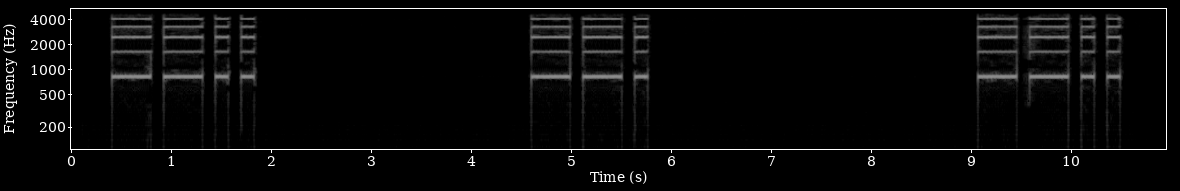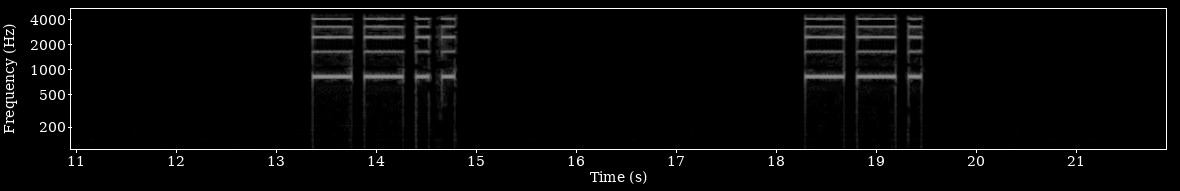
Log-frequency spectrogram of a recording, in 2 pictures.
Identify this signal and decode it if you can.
Morse code, heard as a keyed tone, about 9 wpm, 830 Hz. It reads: Z G Z Z G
